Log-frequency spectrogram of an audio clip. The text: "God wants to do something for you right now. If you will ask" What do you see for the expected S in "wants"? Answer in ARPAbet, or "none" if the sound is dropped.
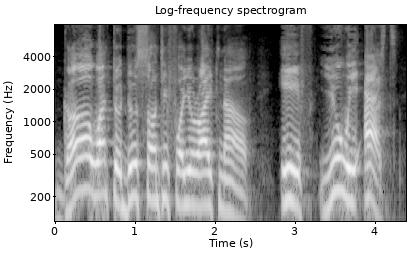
none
